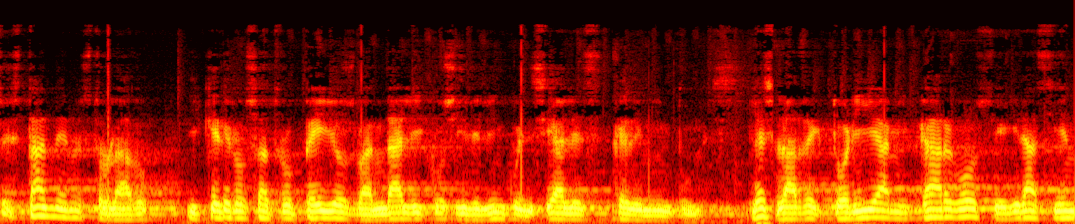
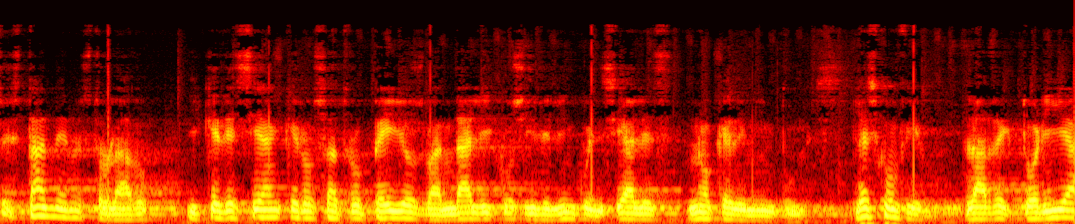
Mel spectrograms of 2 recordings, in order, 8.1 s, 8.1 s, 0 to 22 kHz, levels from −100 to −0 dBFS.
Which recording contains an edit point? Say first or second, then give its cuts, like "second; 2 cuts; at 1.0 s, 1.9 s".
first; 3 cuts; at 1.7 s, 4.6 s, 5.8 s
